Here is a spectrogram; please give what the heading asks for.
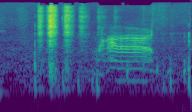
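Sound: cat meowing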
